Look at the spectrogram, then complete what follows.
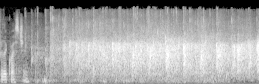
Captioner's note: audience applauds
